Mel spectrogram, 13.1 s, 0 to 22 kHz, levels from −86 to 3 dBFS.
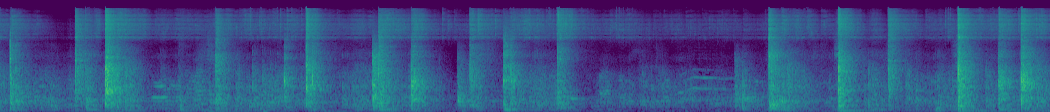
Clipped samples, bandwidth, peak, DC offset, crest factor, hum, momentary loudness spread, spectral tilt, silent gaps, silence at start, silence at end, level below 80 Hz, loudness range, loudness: under 0.1%; 17 kHz; -4 dBFS; under 0.1%; 28 dB; none; 19 LU; -1 dB/octave; none; 0 s; 0 s; -60 dBFS; 6 LU; -28 LUFS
